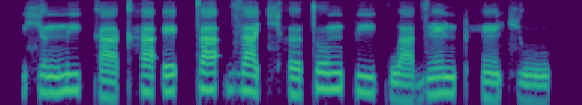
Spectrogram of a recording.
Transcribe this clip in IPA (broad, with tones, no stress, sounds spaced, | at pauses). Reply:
ɕ ə˧ ŋ m i˧ k a˨˩ kʰ a˦ ʔ e˦ t̚ t̪ a˦ ʔ d͡z a˥˧ t͡ɕʰ ə˧ t̪ o˦ ŋ p i˧ k w a˨˩ d͡z ẽ˦ n pʰ ẽ˧ t͡ɕ u˨˩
